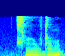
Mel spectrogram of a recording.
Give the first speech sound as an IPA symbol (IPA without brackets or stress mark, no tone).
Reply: t͡ɕʰ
